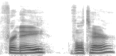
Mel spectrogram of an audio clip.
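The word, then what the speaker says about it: Ferney-Voltaire: Ferney, Ferney Voltaire.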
